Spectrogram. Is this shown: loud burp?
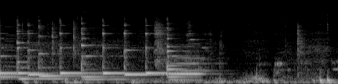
no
